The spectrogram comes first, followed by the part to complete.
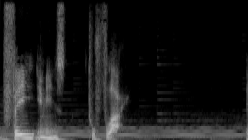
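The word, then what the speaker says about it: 飞: take another example Fei in the first tone Fei it means to fly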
